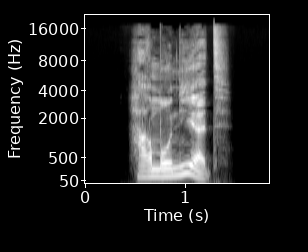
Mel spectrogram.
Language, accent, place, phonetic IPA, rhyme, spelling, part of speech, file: German, Germany, Berlin, [haʁmoˈniːɐ̯t], -iːɐ̯t, harmoniert, verb, De-harmoniert.ogg
- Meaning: 1. past participle of harmonieren 2. inflection of harmonieren: third-person singular present 3. inflection of harmonieren: second-person plural present 4. inflection of harmonieren: plural imperative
